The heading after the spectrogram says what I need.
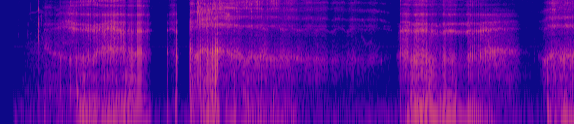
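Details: Snoring.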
